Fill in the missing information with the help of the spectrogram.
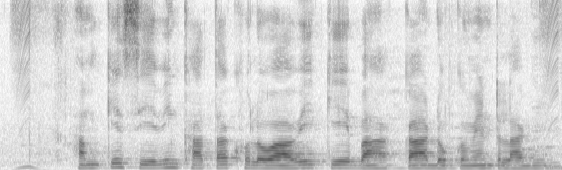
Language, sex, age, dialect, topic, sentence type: Bhojpuri, male, 18-24, Western, banking, question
